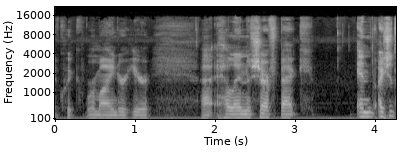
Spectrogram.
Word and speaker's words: Schjerfbeck: not speak Finnish and I have heard a little bit more of nuanced pronunciation of chef chef Bick and I hear also Helen. So maybe not Helen or Helena but Helen which again nuance.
